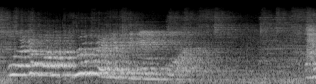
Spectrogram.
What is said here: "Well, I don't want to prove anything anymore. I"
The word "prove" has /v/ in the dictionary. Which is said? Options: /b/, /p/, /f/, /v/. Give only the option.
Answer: /p/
